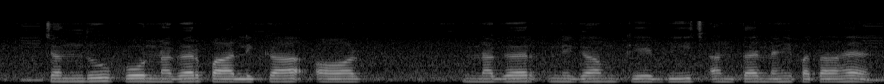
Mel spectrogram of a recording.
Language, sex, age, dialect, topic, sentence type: Hindi, male, 18-24, Hindustani Malvi Khadi Boli, banking, statement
